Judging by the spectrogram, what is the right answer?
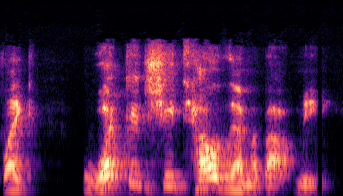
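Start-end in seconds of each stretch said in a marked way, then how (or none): none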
